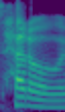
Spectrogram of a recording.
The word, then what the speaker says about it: Hetal: My name is Hetal. It rhymes with petal, right?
